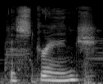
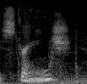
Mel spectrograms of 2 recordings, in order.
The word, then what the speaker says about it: strange: I would tell the student that estrange should be strange without the additional e sound at the beginning, and that it's sunbeam, not sunbeam.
